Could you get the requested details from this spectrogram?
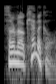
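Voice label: "thermochemical", British English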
